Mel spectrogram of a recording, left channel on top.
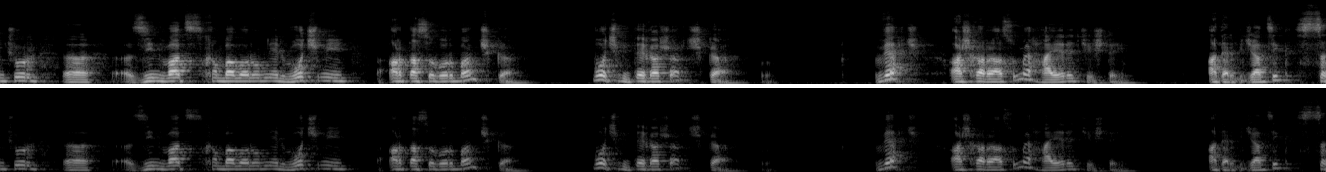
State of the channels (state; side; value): quieter; right; 13.3 dB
